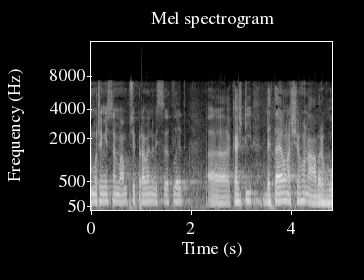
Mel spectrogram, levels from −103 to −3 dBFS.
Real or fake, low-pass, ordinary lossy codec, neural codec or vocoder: real; 7.2 kHz; AAC, 64 kbps; none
